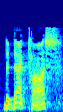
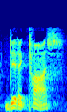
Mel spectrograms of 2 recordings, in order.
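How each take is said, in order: First: Didactos with the middle syllable DAC stressed. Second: Didactos with the first syllable DI stressed. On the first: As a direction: slowly say didactos, leaning on the second syllable. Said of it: "emphasize the next to the last syllable". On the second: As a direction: slowly say didactos as DID-ec-tos, front-stressed. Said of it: "we have a tendency to emphasize". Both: Shown as a demonstration.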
